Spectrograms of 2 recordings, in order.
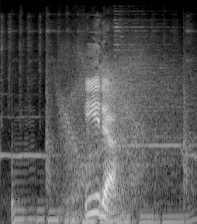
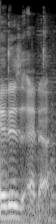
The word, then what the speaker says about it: Edda: Is it not Ida? Edda? Is it Edda? Do you pronounce it Edda? So the only thing really I need left to work on, at least for today, is... Okay, it is Edda.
